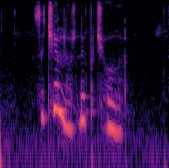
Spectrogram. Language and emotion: Russian, sad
